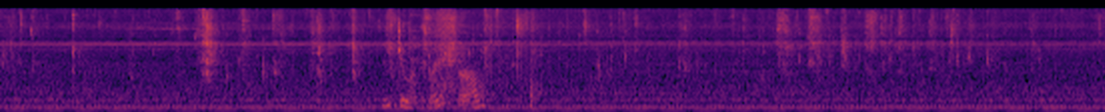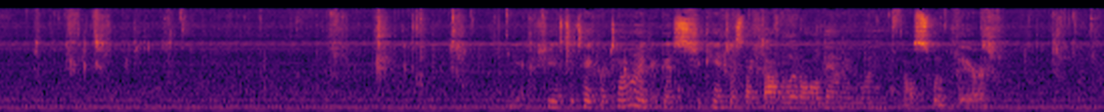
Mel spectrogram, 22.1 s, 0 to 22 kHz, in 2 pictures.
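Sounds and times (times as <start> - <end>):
dog chewing crunchy food: 0.0 - 22.0
steady low hum: 0.0 - 22.0.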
